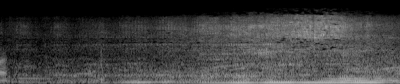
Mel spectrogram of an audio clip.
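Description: A motor vehicle going past: engine hum and road noise build up from about a second in and are loudest near the end.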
